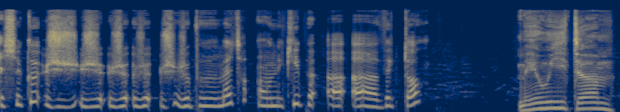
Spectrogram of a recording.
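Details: Stuttering by a boy character in a narrated children's story about bullying, with repetitions and blocks on sounds; acted.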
